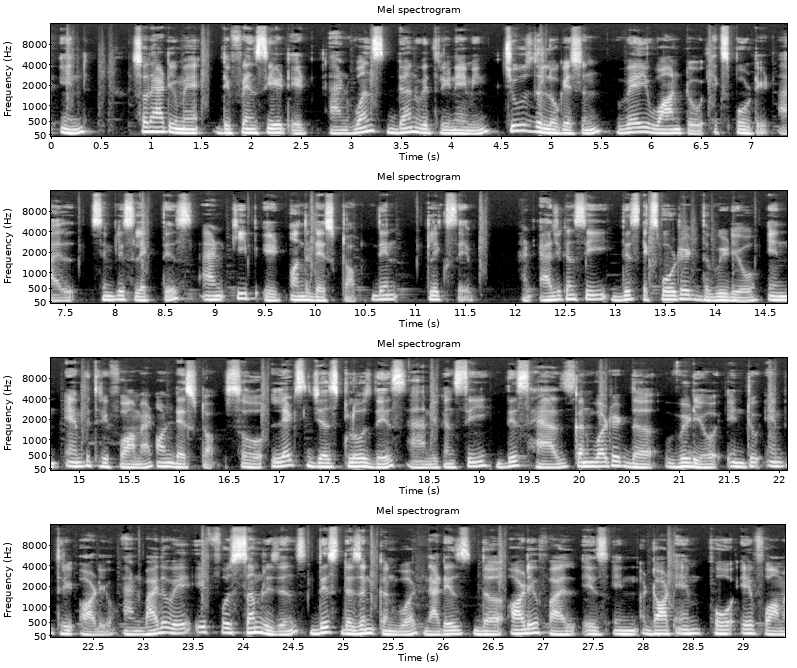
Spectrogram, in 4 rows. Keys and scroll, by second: 0.0-2.7 typing.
